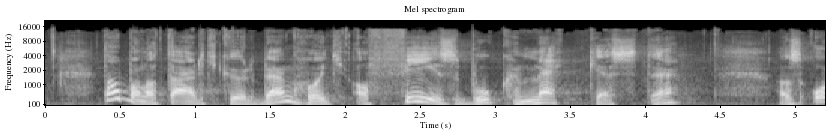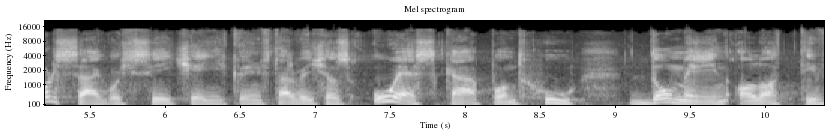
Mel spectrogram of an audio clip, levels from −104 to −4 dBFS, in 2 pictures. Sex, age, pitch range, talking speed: male, 60-79, 100-135 Hz, 90 wpm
